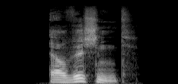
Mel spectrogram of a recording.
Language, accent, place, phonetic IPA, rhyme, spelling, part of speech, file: German, Germany, Berlin, [ɛɐ̯ˈvɪʃn̩t], -ɪʃn̩t, erwischend, verb, De-erwischend.ogg
- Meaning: present participle of erwischen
